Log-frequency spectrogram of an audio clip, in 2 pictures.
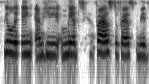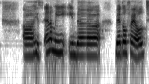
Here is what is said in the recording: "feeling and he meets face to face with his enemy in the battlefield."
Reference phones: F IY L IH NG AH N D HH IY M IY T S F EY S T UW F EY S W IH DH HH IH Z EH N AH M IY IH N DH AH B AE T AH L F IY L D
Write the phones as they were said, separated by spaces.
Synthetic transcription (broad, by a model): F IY L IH NG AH N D HH IY M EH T F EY S T UW F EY S W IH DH HH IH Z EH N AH M IY IH N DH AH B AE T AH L F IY L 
